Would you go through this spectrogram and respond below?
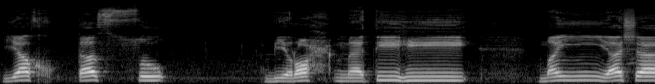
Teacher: تا کو ہم باریکی سے اور صاد کو موٹا کر کے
